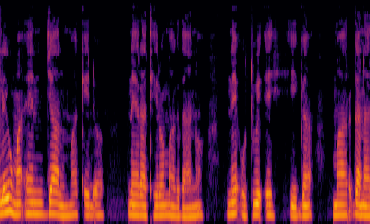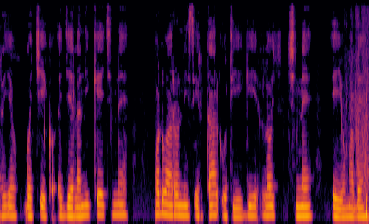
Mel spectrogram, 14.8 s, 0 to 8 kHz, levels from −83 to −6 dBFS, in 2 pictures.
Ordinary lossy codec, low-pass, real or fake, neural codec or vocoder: none; 7.2 kHz; real; none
